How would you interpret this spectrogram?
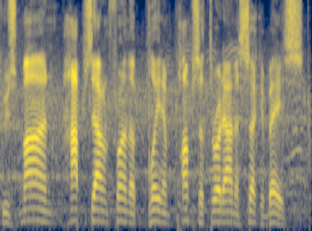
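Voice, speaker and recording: Male baseball play-by-play voice, mid pitch, clipped live radio calls, steady outdoor background noise. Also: normal speed. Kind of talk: live radio sports commentary. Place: outdoor ballpark broadcast.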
